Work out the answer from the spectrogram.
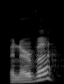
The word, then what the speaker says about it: Minerva: How do you pronounce this op? Minerva. What? Minerva?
